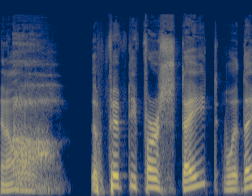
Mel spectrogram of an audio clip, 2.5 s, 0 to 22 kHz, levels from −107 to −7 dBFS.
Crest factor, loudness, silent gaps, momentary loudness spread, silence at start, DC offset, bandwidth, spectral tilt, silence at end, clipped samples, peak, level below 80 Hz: 18 dB; -35 LUFS; 0.72-0.90 s; 8 LU; 0 s; under 0.1%; 16 kHz; -5 dB/octave; 0 s; under 0.1%; -18 dBFS; -68 dBFS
